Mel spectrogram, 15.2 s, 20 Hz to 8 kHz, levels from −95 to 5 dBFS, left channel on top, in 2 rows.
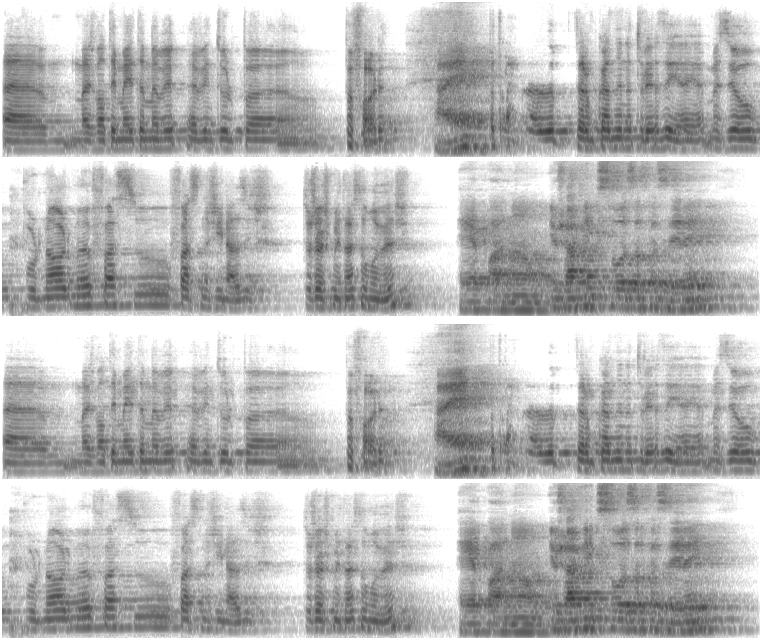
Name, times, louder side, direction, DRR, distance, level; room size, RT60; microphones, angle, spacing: voice 1, 0.0-3.9 4.1-4.6 5.0-10.3 10.6-11.6, left 3 dB, 60° left, 7 dB, 1.5 m, -31 dB
voice 2, 4.3-4.8 12.1-14.6, right 1 dB, 25° right, 1 dB, 6.3 m, -28 dB
25.0 x 23.5 x 8.1 m, 1.0 s
head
